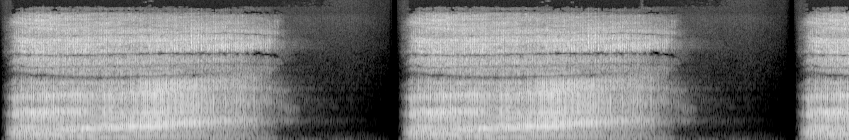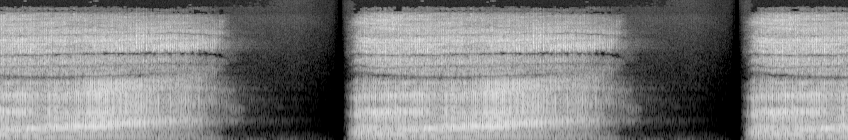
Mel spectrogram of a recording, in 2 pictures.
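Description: A lion's roar, the same recording repeated five times, one every four seconds. Each roar lasts about three seconds and falls in pitch, with dead silence between them.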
